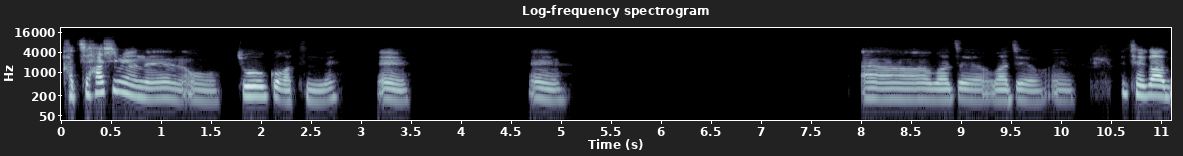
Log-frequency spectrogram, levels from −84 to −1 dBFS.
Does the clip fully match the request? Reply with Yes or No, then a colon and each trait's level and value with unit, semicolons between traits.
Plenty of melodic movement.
No: average, 3.7 semitones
